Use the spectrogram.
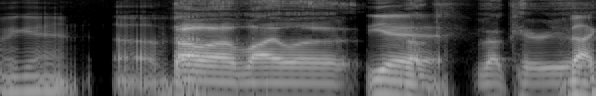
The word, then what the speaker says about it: Valkyria: Valkyria. Valkyria, there you go. I can't pronounce it and then Bailey.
